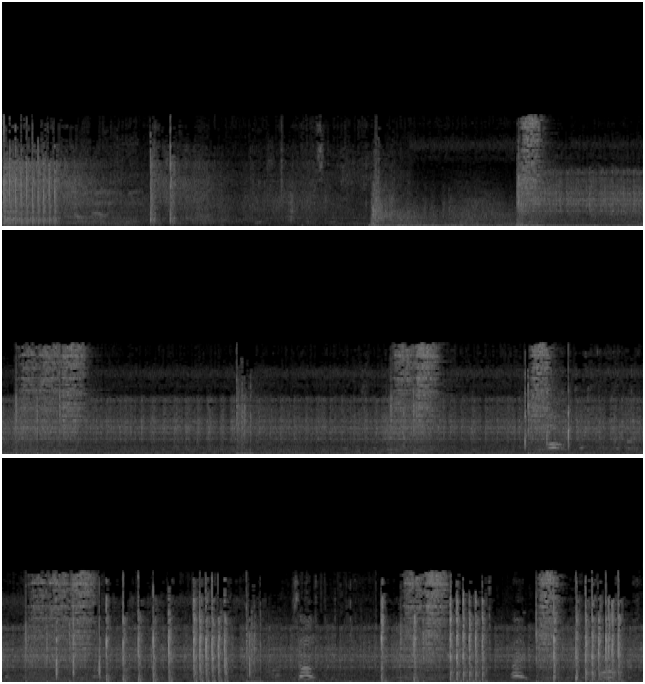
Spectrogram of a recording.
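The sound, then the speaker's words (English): Heavy automatic gunfire from a big firefight in the Korengal Valley: many rapid machine-gun bursts and scattered single shots crack out loud, separated by short lulls. “Big firefight. Yeah. Big. Packing up rounds.”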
